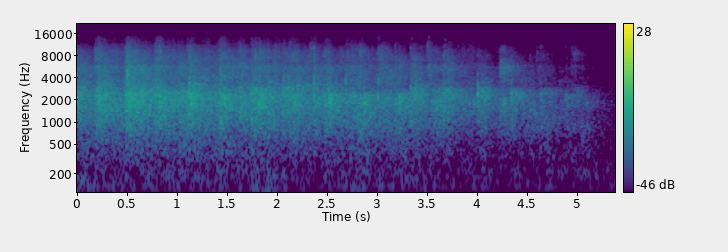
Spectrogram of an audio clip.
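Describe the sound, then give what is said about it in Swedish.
Sustained applause from an audience at Citykyrkan church, given for three people, a dense wash of many hands clapping at steady volume that gradually tapers off toward the end, with no talking over it. “Kan vi ge dem en stor applåd?”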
